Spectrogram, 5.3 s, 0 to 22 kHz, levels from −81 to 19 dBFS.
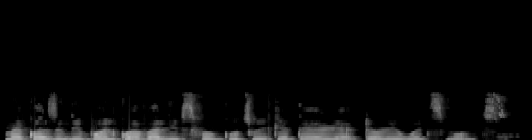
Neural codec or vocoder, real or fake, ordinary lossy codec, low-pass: none; real; none; 7.2 kHz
